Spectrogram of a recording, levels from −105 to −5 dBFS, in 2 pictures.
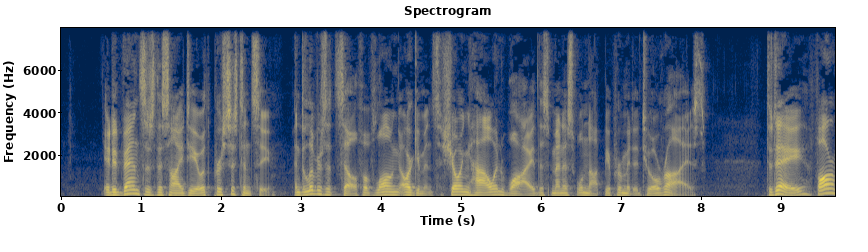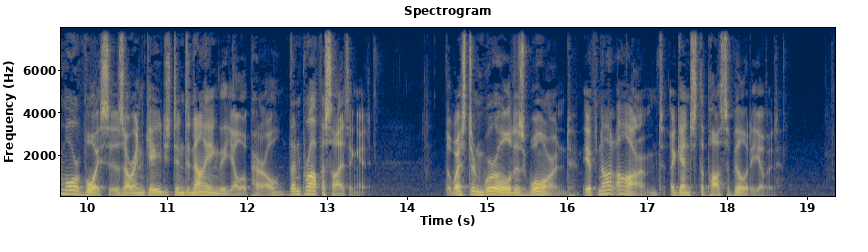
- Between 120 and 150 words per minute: No, average, 165 wpm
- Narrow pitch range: No, average, 4.3 semitones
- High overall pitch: No, low, 120 Hz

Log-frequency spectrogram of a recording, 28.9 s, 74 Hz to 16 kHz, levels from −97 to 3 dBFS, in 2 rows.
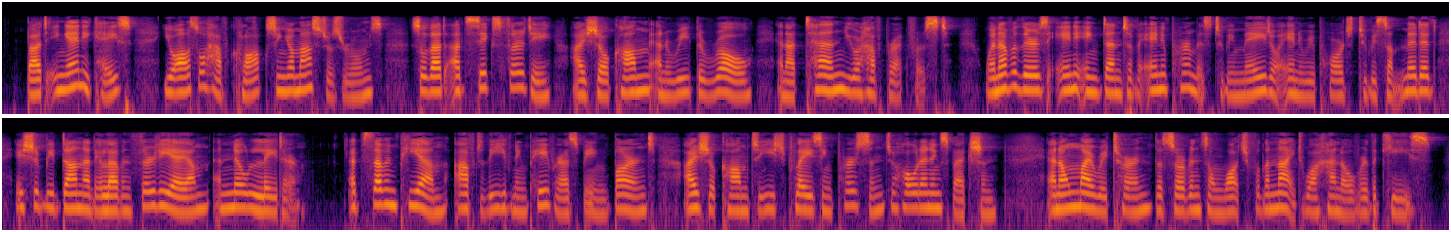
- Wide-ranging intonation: No, average, 3.5 semitones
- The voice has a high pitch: Yes, high, 205 Hz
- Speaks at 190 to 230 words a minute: Yes, average, 195 wpm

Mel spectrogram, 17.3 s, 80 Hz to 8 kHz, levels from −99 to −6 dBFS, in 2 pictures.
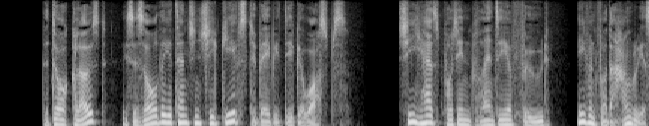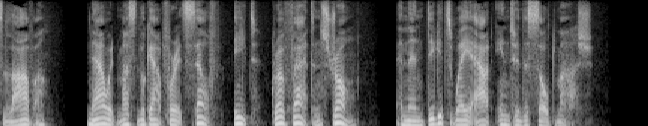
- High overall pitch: No, low, 115 Hz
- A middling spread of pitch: No, wide, 6.1 semitones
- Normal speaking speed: Yes, average, 165 wpm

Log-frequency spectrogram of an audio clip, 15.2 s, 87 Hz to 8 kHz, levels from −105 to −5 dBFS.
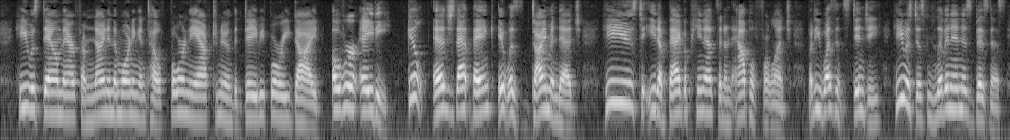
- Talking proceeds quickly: Yes, fast, 210 wpm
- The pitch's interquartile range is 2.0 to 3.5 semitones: No, average, 4.5 semitones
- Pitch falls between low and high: No, high, 205 Hz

